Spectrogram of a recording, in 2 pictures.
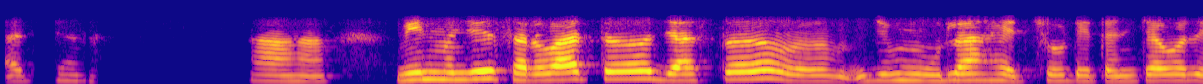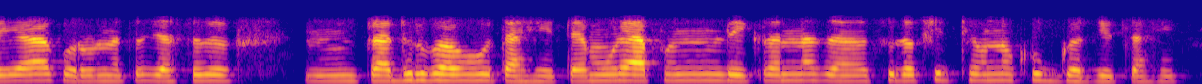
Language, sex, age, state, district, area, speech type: Marathi, female, 18-30, Maharashtra, Yavatmal, rural, conversation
